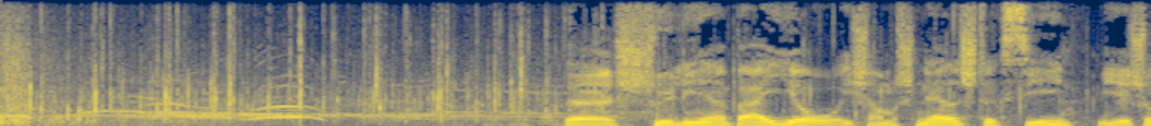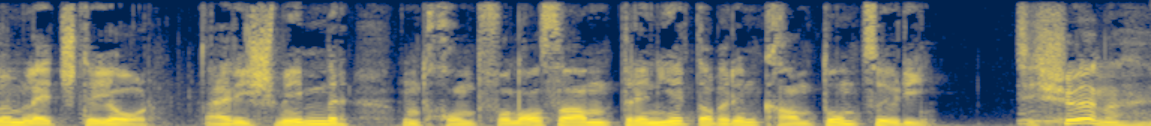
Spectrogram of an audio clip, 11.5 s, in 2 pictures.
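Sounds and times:
spectators clapping along the shore of a lake at a swimming race: 0:00.0 - 0:07.4
speech: 0:02.8 - 0:11.5.

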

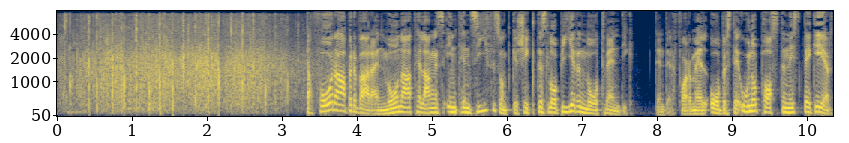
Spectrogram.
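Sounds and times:
applause at an assembly vote: 0:00.0 - 0:04.0
speech: 0:03.5 - 0:10.3.

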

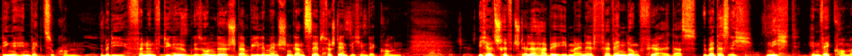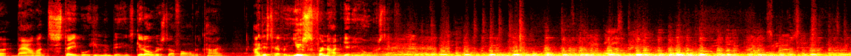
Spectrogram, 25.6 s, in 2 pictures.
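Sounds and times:
speech: 0:00.0 - 0:19.8
old dark green streetcar squealing in New Orleans: 0:16.1 - 0:25.5.

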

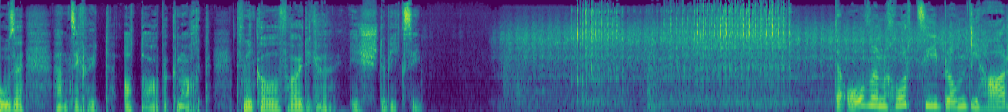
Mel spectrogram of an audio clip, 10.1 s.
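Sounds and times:
speech: 0:00.0 - 0:04.3, 0:08.4 - 0:10.0
drill press drilling sheet metal: 0:05.0 - 0:10.0.

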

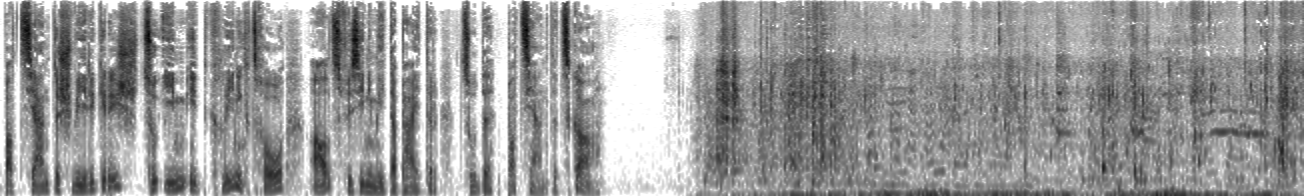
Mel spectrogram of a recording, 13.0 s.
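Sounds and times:
speech: 0:00.0 - 0:06.1
young woman washing dishes in a basin on the ground: 0:06.8 - 0:13.0.

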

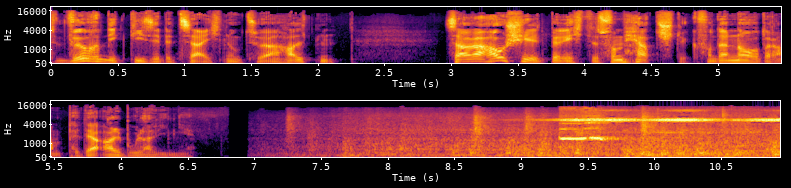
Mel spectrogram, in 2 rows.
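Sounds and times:
speech: 0:00.0 - 0:02.2, 0:03.0 - 0:06.6
small red train rumbling past: 0:07.0 - 0:10.9
shrill high-pitched train whistle: 0:09.2 - 0:10.9.

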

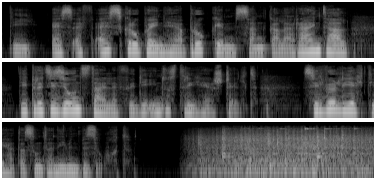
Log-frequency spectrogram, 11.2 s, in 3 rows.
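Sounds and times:
speech: 0:00.1 - 0:09.6
industrial press machines rattling and humming in a factory hall: 0:09.3 - 0:11.1.

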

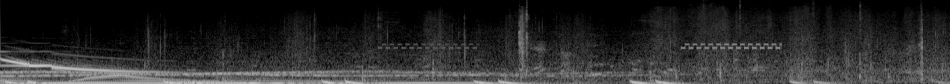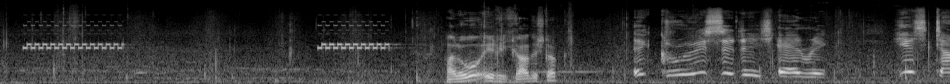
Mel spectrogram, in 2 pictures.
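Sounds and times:
dull low thuds: 0:00.0 - 0:07.0, 0:07.9 - 0:09.7
telephone ringing: 0:06.8 - 0:08.0, 0:09.7 - 0:10.8, 0:12.7 - 0:13.6
speech: 0:14.0 - 0:15.3, 0:16.7 - 0:19.0.

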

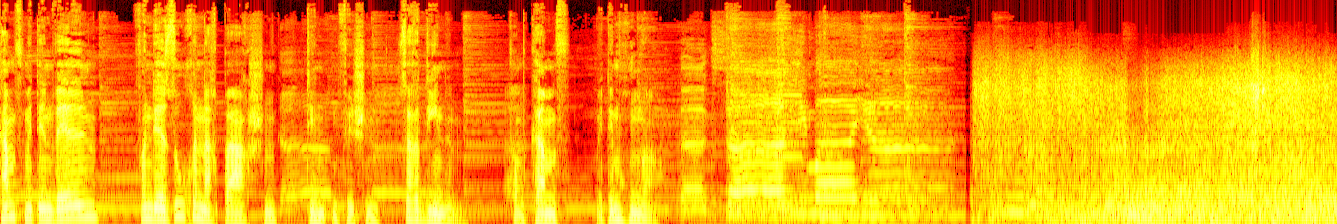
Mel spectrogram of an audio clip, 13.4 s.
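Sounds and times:
speech: 0:00.0 - 0:09.0
underwater explosion from blast fishing: 0:09.7 - 0:13.3.

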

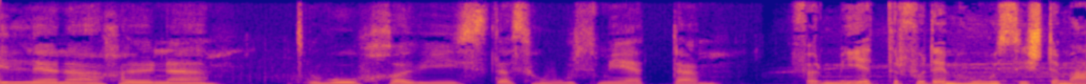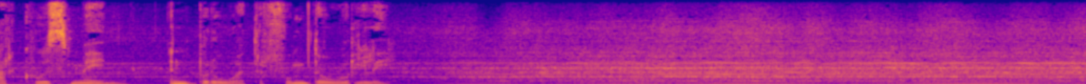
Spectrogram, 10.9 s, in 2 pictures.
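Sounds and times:
speech: 0:00.0 - 0:07.5
vacuum cleaner humming inside house: 0:04.0 - 0:10.8.

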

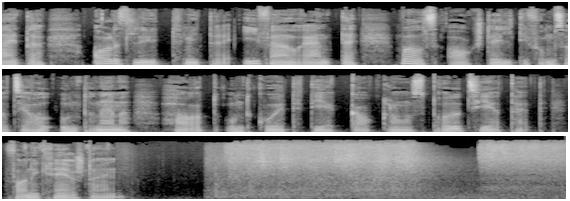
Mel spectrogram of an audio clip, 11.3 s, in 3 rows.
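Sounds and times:
speech: 0:00.0 - 0:09.3
spray nozzle hissing in old factory hall: 0:08.9 - 0:11.3.

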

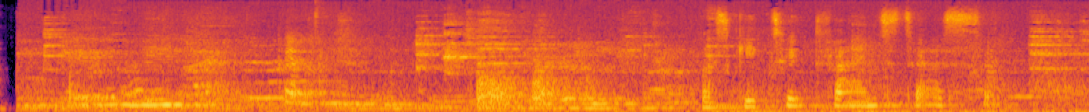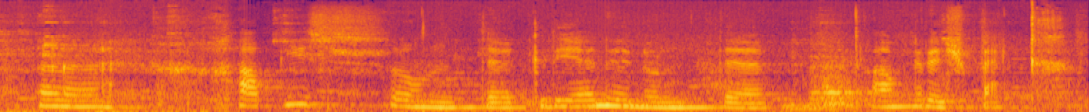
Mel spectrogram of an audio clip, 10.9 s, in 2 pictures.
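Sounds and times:
dishes and cutlery clinking in a bright dining hall at lunchtime: 0:00.0 - 0:10.8
speech: 0:00.3 - 0:01.9, 0:02.9 - 0:10.8.

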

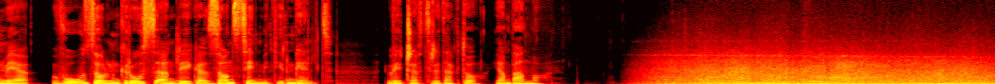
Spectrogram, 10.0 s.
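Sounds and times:
speech: 0:00.0 - 0:05.5
airplane engine noise at an airport: 0:06.3 - 0:09.9.

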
